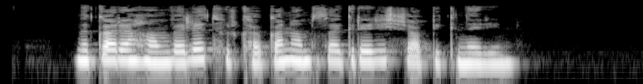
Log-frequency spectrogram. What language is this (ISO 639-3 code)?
hye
